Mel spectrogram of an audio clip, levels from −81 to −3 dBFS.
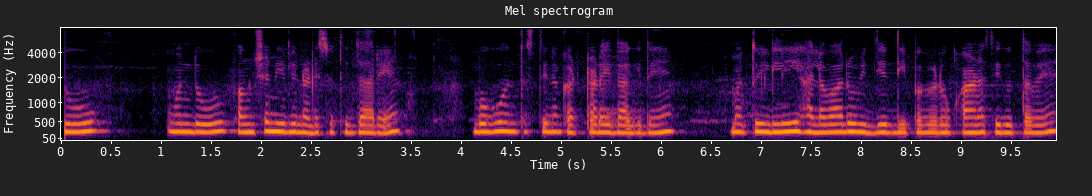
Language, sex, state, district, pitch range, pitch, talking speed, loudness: Kannada, female, Karnataka, Raichur, 205-225 Hz, 215 Hz, 95 wpm, -26 LUFS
